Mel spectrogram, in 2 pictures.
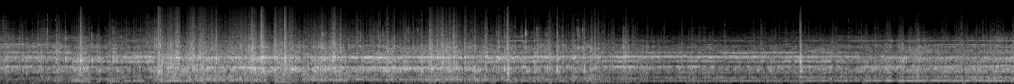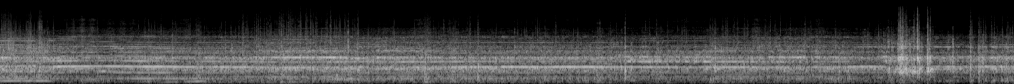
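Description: Potatoes knock and tumble against each other.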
